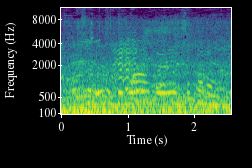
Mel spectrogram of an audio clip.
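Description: Sheep bleating at a livestock market in DG Khan, a few wavering bleats rising over a busy background of crowd chatter and people talking nearby.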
